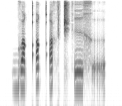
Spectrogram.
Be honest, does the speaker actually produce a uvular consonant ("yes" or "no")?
yes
